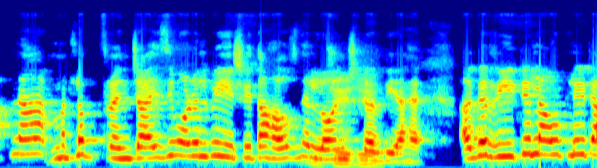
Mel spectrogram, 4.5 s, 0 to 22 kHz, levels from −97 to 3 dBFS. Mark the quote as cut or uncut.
uncut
